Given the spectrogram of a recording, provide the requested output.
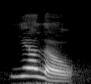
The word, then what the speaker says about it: yellow: По-английски это будет yellow. Обращаем внимание на транскрипцию, да? Ударение падает на первый слог. Помним, что эта палочка обозначает у нас ударение. Yellow. Yellow. Желтый.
